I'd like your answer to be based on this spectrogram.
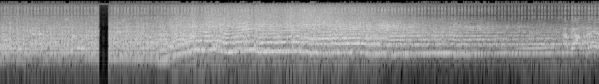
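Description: Super Gas drag race cars launch and accelerate down the strip, loud engine roar climbing steadily in pitch through the gears and sustained close by, with crowd and announcer talk mixed underneath.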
